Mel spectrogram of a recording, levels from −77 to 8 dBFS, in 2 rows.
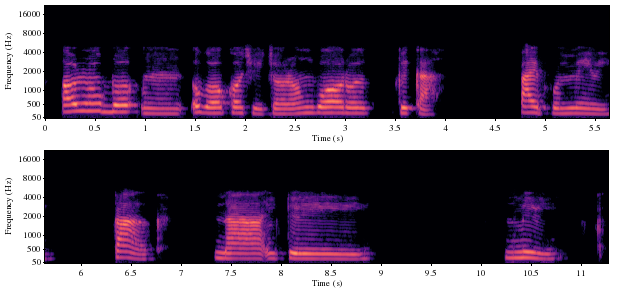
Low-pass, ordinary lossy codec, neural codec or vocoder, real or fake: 5.4 kHz; Opus, 16 kbps; codec, 16 kHz, 4.8 kbps, FACodec; fake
